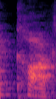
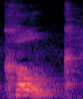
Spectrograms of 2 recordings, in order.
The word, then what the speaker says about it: Coke: Mas, gente, a pronúncia de coca não é cock, seria coke. Coke.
